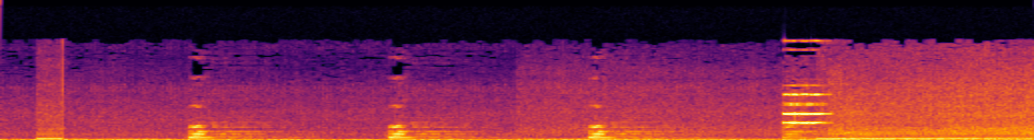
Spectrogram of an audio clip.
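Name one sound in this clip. Short electronic beeps count down before a race starts.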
